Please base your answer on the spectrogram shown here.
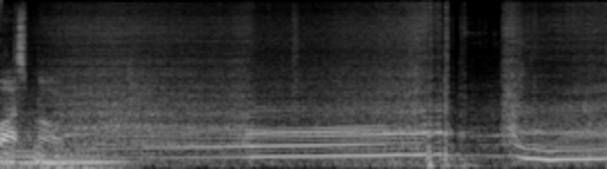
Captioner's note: engine revving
